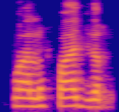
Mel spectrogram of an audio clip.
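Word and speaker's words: والفجر: kita waakaf di sini rnya sukun sebelumnya sukun sebelumnya fathah maka rnya dibaca tebal tebal Mana bacanya Wal fajaraj Ah gitu ya Nah Wal Fajr seperti itu nah kira-kira teman-teman yang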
